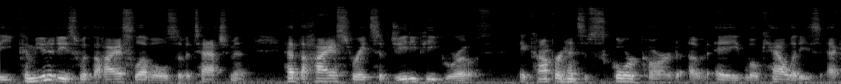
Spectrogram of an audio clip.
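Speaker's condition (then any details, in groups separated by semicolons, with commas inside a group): No condition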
